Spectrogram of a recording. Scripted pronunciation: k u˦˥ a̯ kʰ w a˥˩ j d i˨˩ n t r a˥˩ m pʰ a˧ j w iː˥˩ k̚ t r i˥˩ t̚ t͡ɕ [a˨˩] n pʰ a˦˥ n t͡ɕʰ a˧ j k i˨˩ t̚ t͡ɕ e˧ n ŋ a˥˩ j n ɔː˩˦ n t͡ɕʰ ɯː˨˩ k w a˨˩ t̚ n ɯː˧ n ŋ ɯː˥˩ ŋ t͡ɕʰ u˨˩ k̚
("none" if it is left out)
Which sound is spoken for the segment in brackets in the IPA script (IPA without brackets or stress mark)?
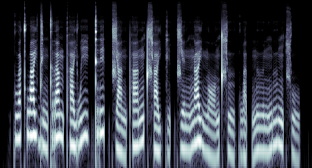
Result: a˨˩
